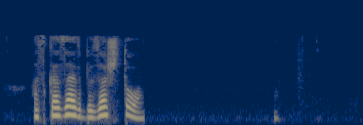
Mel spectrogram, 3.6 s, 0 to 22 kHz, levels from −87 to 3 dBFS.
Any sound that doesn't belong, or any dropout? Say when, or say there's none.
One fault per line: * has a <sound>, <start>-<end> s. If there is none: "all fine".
all fine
